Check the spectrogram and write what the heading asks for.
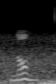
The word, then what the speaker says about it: Nantes: Someone says it's pronounced Nantes. None.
